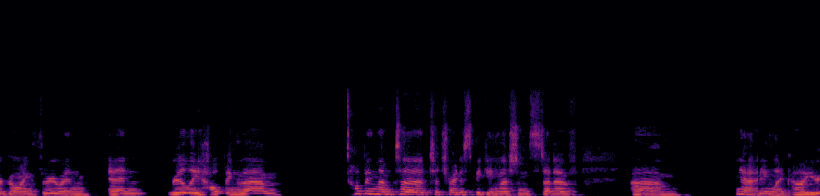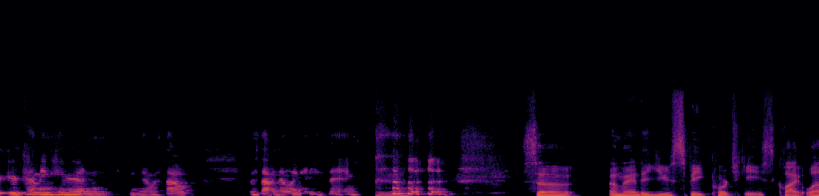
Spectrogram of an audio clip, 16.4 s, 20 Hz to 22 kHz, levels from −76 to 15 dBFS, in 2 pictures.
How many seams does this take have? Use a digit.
2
